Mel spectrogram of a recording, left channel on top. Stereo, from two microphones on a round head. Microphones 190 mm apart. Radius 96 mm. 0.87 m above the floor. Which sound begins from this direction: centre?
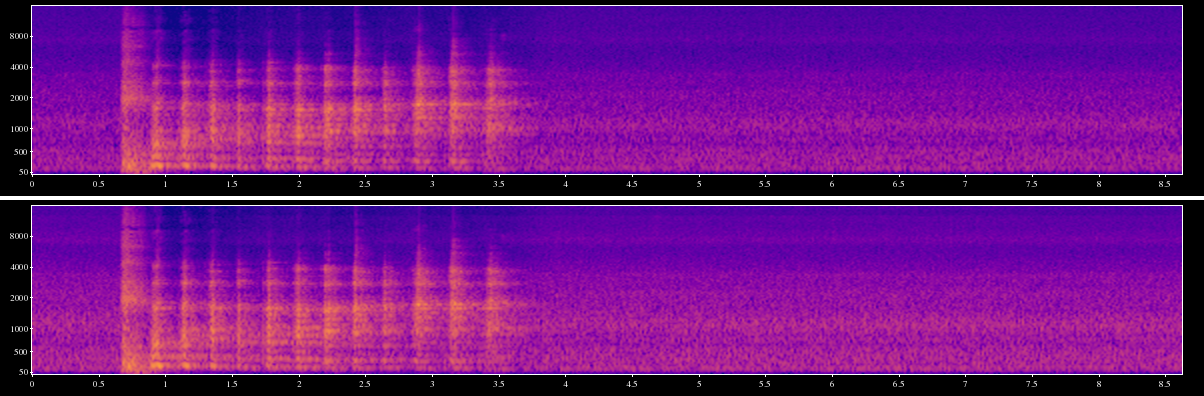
Laughter, at 0.7 s.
